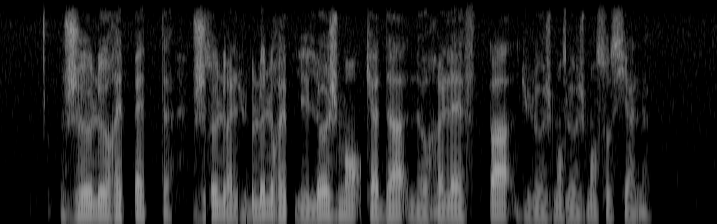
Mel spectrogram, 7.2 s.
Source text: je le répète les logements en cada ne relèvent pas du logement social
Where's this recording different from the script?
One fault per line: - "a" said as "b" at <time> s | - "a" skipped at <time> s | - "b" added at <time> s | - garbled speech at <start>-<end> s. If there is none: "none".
- garbled speech at 1.9-2.9 s
- "en" skipped at 3.6 s
- "logement" added at 5.6 s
